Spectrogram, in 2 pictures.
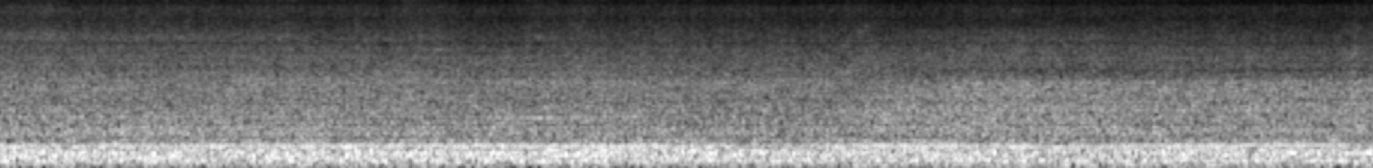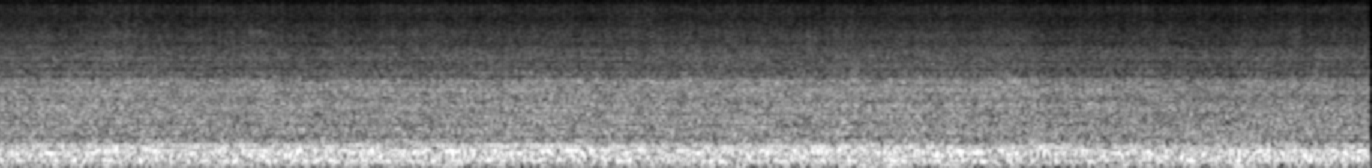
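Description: A combine harvester's engine drones steadily nearby.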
